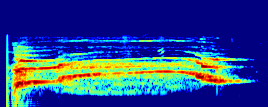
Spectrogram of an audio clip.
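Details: A Rottweiler "in love" gives one long, sustained howl that rises slightly, holds steady, then drops away.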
